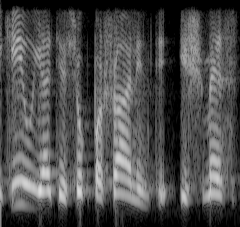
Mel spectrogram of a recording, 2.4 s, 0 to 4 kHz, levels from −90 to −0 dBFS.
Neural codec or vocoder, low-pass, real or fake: none; 3.6 kHz; real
